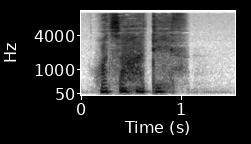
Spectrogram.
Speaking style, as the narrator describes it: Nick whispered in Yusef's ear

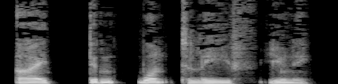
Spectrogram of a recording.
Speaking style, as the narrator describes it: said Robin slowly, her head swimming

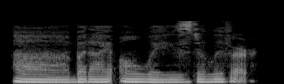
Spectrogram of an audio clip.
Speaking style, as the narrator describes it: he purred

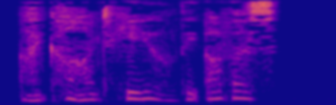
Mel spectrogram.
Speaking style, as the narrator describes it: she whispered to me

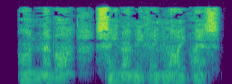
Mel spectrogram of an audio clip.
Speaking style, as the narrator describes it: Jackal whispered

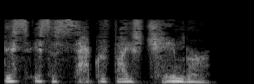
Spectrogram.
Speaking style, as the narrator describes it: Brooks whispered

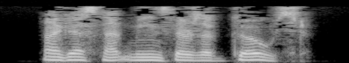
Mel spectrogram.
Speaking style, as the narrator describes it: Raj mumbled

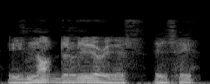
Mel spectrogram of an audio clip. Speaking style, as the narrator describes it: mumbled out of the corner of his mouth

